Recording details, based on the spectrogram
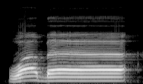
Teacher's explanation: یہ لمبی مد ہے، 4 الف کی لمٹ میں کھینچنا ہے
